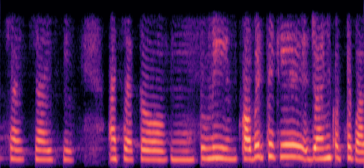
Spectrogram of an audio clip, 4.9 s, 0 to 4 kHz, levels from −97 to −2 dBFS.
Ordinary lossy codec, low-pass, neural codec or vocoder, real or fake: none; 3.6 kHz; codec, 32 kHz, 1.9 kbps, SNAC; fake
